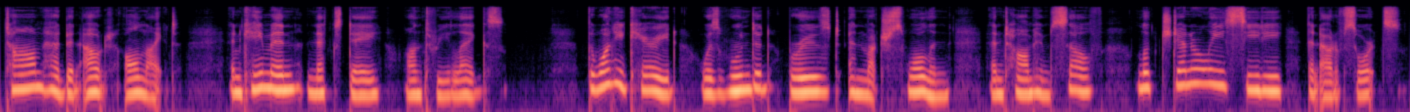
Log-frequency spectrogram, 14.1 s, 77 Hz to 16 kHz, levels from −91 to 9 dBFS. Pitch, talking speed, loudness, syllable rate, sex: 210 Hz, 145 wpm, -17 LUFS, 4.1 syllables/s, female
